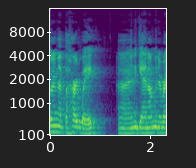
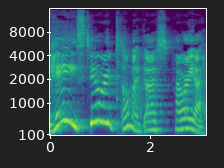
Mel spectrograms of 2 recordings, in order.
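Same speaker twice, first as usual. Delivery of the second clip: excited greeting; 7 semitones higher, much slower than usual. Real, not acted. Greeting a viewer joining live.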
